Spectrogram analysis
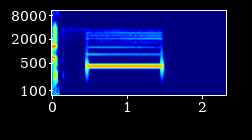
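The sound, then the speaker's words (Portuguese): Telephone line tone while redialing after being hung up on: one steady beep about a second long at a low-mid pitch, followed by silence, with faint clicks at the start and end. “Desligou assim na cara, é? Vamos ligar de novo, vai.”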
